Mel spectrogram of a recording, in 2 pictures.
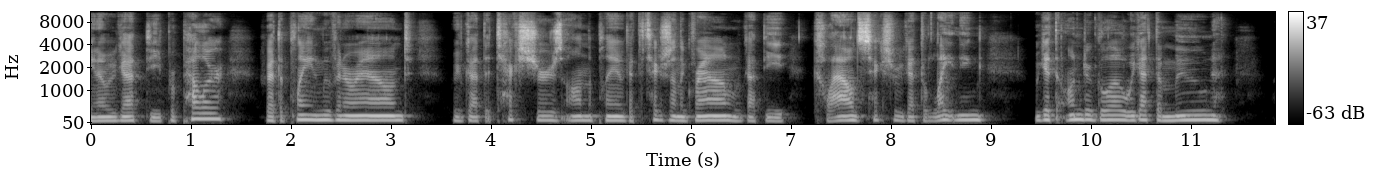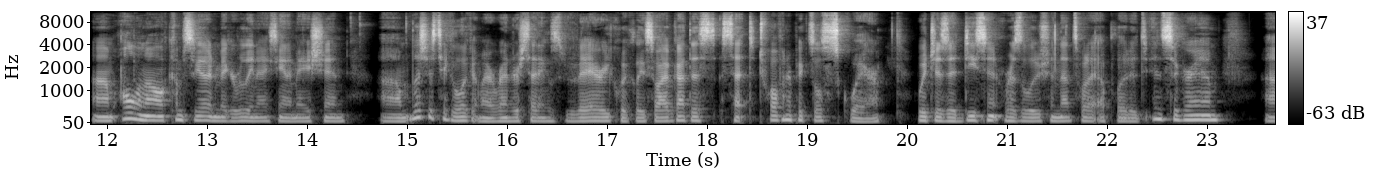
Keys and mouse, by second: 12.1 space, 12.3-15.2 drag, 15.2-23.6 middle drag.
